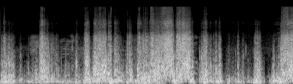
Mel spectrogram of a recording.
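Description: Strong typhoon wind buffets a microphone at the end of a pier where an elderly man fishes. The gusts roar loud and continuous for the full stretch, rising and dipping in waves, with no talk.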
